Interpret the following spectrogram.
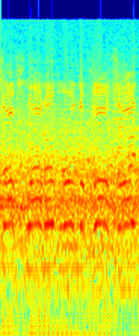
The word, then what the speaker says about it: Afwan: 10, Afwan, written by Willie Carson. We're told that that's the correct pronunciation.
